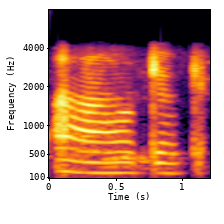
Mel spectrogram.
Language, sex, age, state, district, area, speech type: Malayalam, female, 18-30, Kerala, Wayanad, rural, conversation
